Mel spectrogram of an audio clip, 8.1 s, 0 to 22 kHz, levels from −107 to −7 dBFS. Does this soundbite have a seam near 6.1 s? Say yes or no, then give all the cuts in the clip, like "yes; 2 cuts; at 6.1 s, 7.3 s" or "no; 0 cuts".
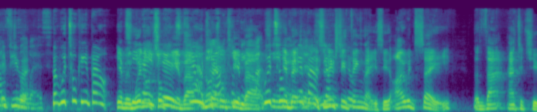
yes; 1 cut; at 6.1 s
